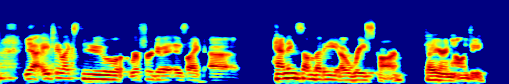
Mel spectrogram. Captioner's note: laughs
